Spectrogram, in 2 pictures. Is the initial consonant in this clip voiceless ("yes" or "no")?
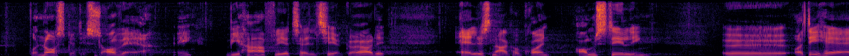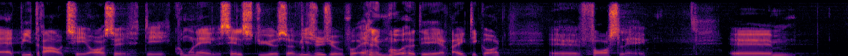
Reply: no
